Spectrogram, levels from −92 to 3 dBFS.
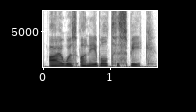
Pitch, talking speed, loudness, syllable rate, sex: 205 Hz, 175 wpm, -16 LUFS, 4.8 syllables/s, female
